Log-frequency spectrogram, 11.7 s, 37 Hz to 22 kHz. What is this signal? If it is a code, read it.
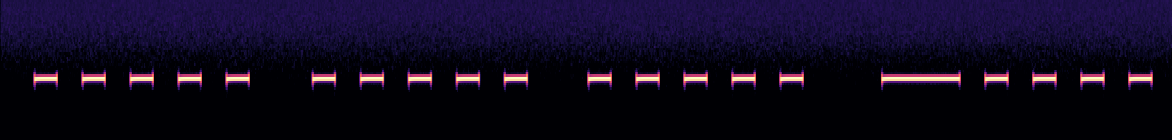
Morse code, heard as a keyed tone, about 5 wpm, 620 Hz. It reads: 5556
